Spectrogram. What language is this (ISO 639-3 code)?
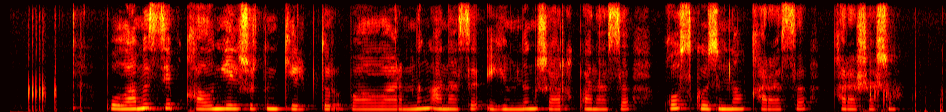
kaz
